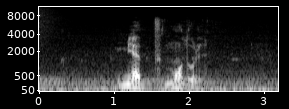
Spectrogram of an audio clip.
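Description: A menu chimes as an option is selected.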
